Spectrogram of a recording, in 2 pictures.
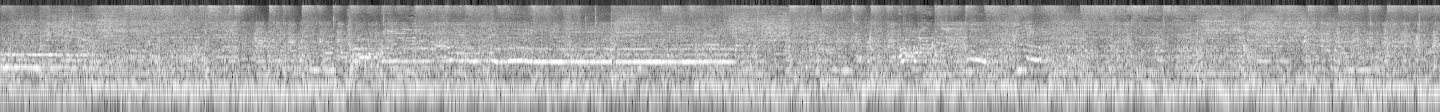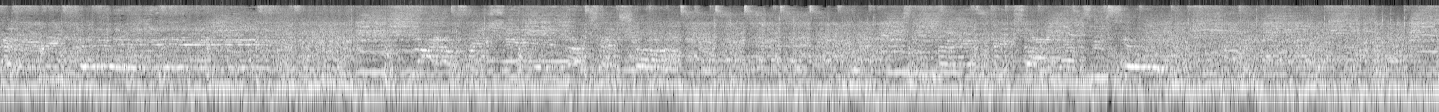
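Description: A rock band playing live: electric guitars and drums, with a singer's voice over them, holding one long note a few seconds in.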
